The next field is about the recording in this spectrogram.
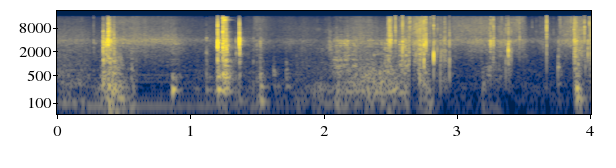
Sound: drawer clicking; rice packages rustling

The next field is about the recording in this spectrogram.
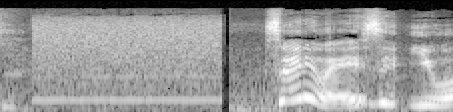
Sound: beeps

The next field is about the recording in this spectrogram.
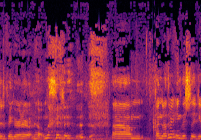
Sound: both laughing

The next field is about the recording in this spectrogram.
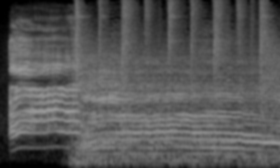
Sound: distorted scream

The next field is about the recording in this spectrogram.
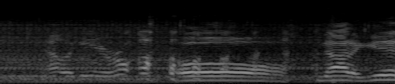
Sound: chuckling

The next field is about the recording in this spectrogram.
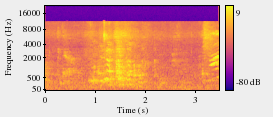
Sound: crowd chuckling

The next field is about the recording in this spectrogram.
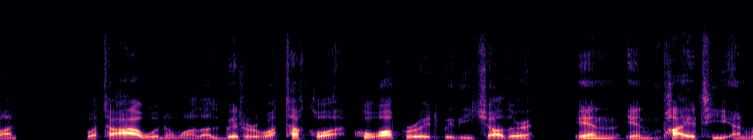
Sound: speaks Arabic

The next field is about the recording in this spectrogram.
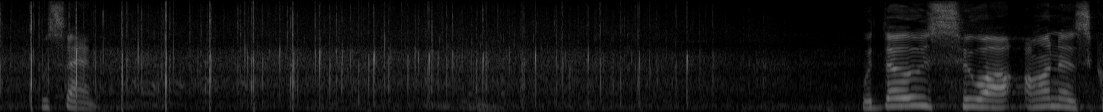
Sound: applause

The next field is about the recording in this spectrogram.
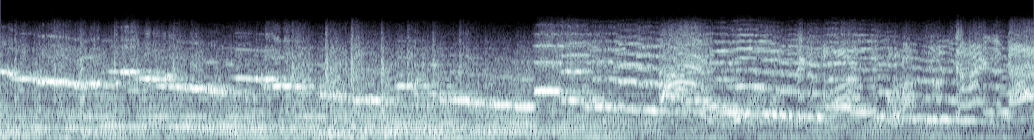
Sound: flames crackling

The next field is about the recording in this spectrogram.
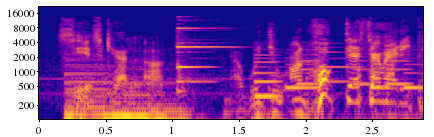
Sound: ding!

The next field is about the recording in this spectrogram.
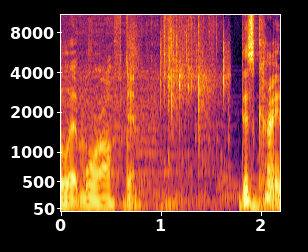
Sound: water trickling

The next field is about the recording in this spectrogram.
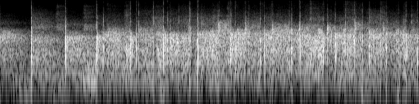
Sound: everyone clapping

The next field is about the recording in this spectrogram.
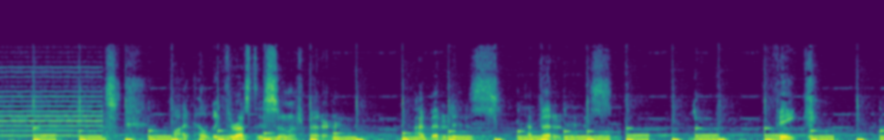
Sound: chuckles

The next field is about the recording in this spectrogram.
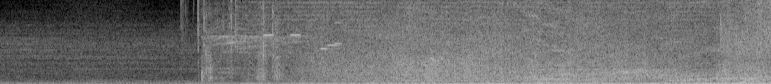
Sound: humming

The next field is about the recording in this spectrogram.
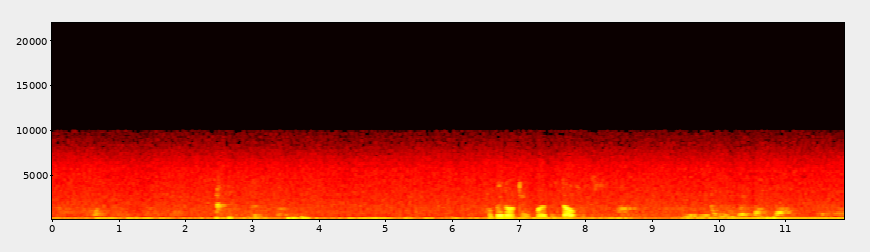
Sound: laughter

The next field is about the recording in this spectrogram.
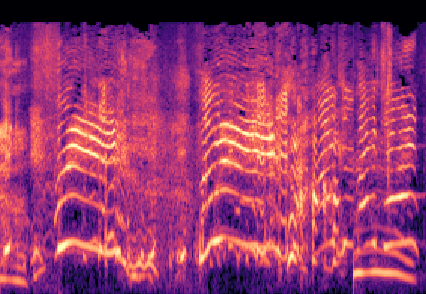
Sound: giggles

